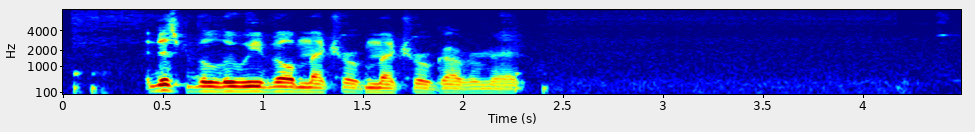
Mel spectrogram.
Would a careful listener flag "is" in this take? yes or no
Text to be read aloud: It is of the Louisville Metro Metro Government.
no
